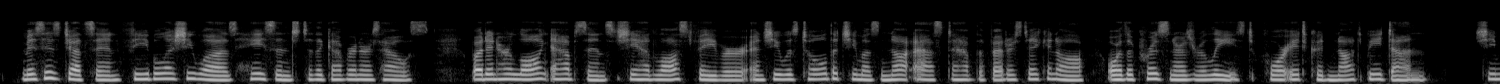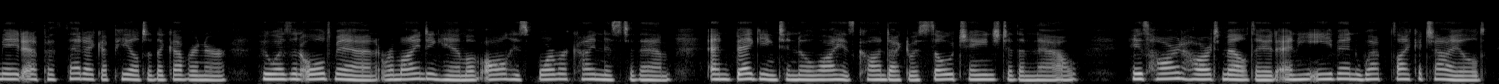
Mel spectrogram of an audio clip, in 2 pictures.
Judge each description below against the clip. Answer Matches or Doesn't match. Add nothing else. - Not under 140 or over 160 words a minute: Doesn't match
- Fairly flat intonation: Matches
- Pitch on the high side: Matches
